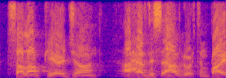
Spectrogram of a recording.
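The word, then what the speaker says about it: جان: other Persians a lot it's a three-letter word spelled Jan pronounced John and when you tell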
